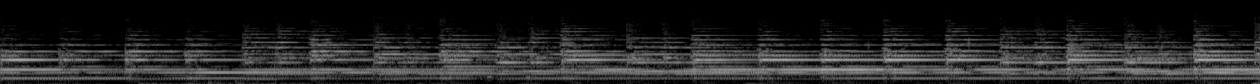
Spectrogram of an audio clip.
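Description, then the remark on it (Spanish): Church bells ring out in a steady, brisk sequence of strikes, their overlapping tones sustaining throughout, loud, with no voices present; a toll composed by Rosalina, rung as a warning when temperatures exceed 35 degrees. “Antes de nada, vamos a escuchar cómo suenan esas campanas en caso de que superen esos 35 grados con esta pieza, con este toque que ha compuesto Rosalina.”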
